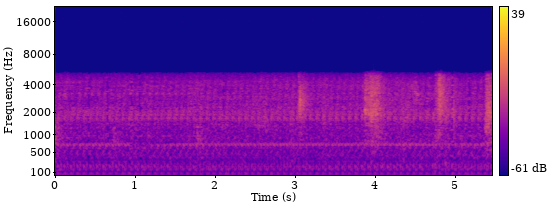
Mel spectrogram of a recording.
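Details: 1968 MGC GT automatic, out of long storage, old fuel pump siphoning a quarter tank for a couple of minutes: steady, even mid-pitched buzz with a few light clicks, no rattle or labouring; pump delivering normally.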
